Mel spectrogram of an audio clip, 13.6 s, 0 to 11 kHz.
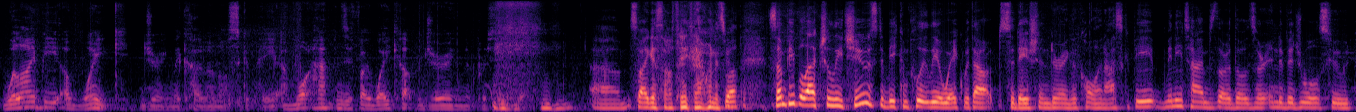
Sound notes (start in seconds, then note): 4.9 chuckles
